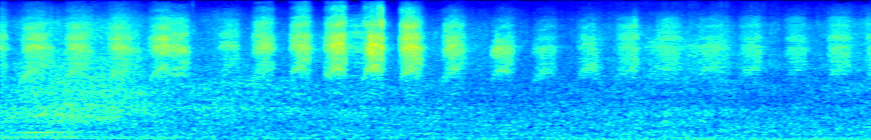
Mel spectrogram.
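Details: Fox squirrel (Sciurus niger) giving lip calls from a Monterey pine in Del Monte Forest, California: breathy, hissing bursts repeated roughly twice per second, building louder in the middle, then fading.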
